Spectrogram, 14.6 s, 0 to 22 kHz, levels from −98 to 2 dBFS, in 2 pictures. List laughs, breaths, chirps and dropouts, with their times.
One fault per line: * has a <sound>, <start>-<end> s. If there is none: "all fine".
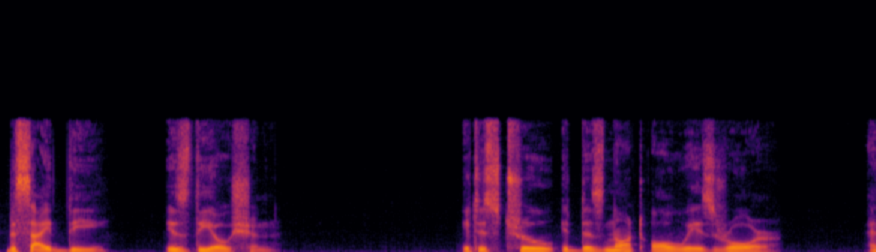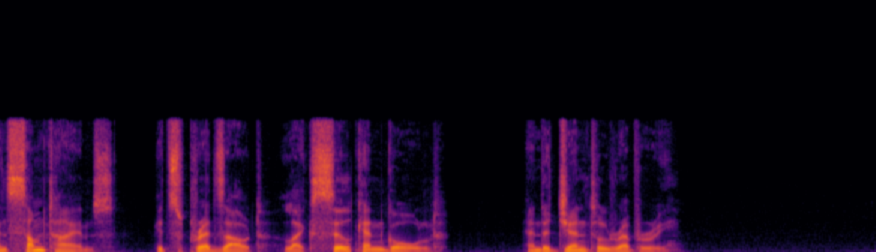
all fine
